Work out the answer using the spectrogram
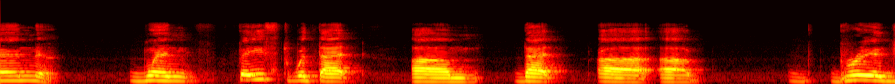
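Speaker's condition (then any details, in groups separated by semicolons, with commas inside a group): Cerebral palsy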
